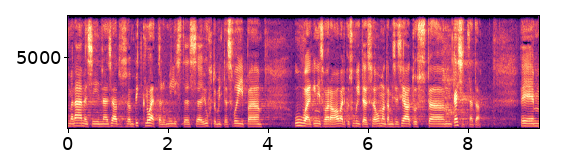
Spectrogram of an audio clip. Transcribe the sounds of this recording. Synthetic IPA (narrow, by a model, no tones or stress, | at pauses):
me̞næeme̞siːnseɑd̪̥useso̞npikːˑlo̞e̞t̪ːˑe̞lumilʲːist̪e̞sjuht̪umit̪ːˑe̞svɤ̞jb̥ | uːekinʲːisvɑːɾɑɑvɑlikeshuvid̪̥e̞so̞mɑnd̪ɑmise̞seɑd̪̥ust̪kæsʲit̪ˑle̞d̪̥ɑ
